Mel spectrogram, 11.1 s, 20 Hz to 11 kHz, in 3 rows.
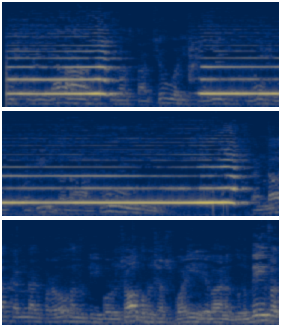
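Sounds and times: conch shell blasts: 0:00.1 - 0:01.8, 0:02.5 - 0:07.2.

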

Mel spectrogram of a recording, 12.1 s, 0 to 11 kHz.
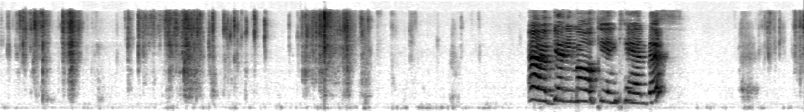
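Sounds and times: foil wrapper tearing and crinkling: 0:00.0 - 0:05.6, 0:11.4 - 0:12.0.

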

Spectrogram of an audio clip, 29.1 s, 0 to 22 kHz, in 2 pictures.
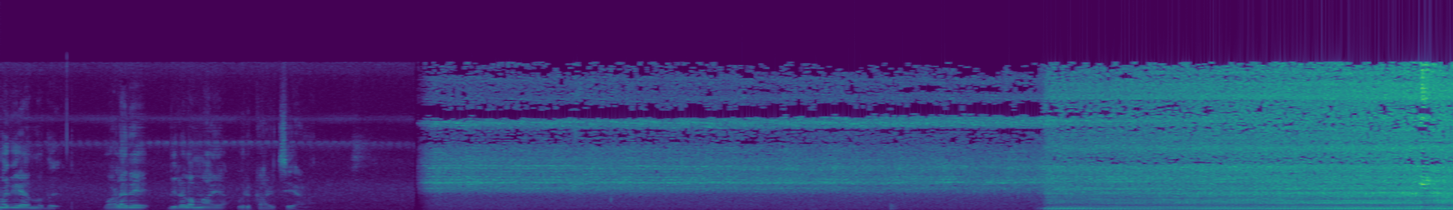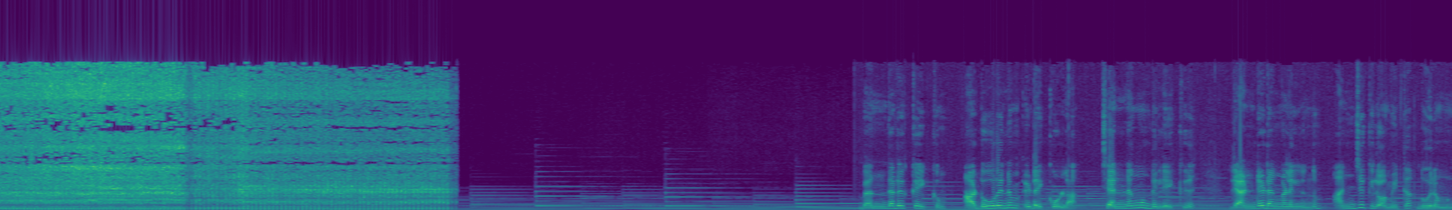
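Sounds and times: steady high hiss: 0:00.0 - 0:10.6
loud rough motor running: 0:10.4 - 0:19.1.

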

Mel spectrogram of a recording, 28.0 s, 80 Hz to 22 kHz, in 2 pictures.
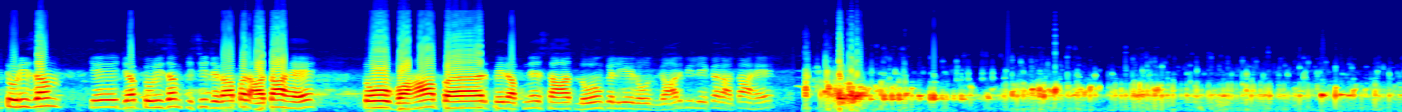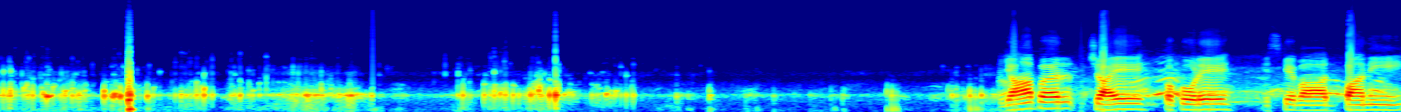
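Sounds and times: splash: 0:08.0 - 0:09.4
muffled underwater stream gurgling: 0:08.0 - 0:24.0.

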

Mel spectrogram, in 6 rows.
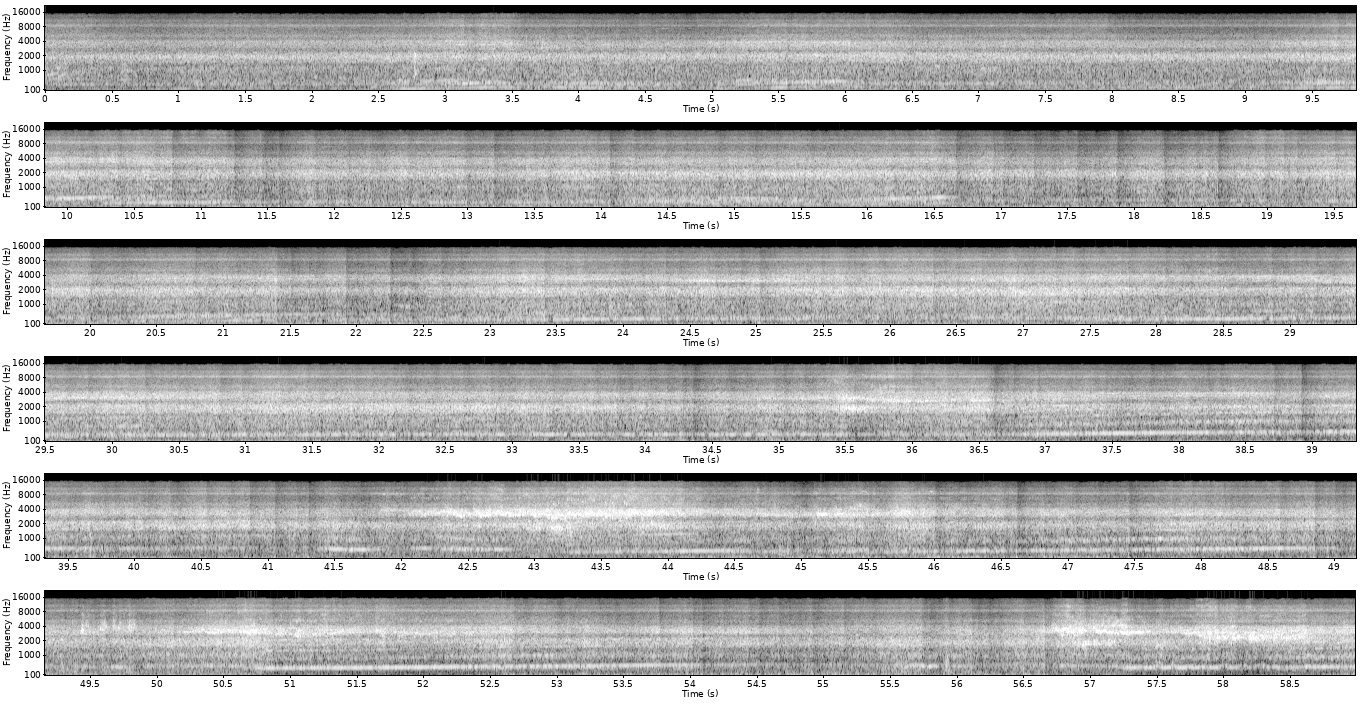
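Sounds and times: electric go-kart motor whining: 0:00.0 - 0:58.9.

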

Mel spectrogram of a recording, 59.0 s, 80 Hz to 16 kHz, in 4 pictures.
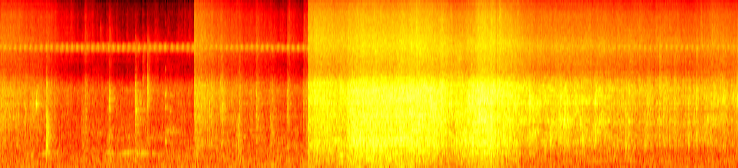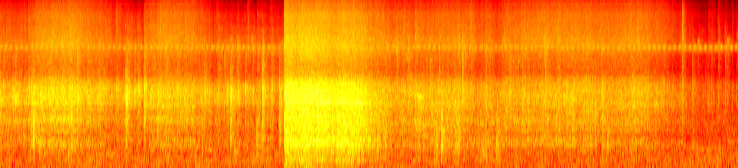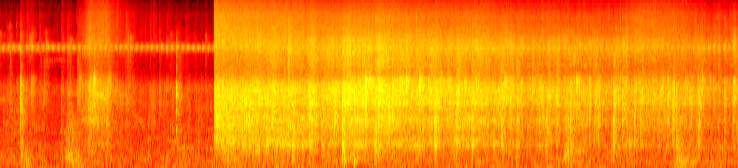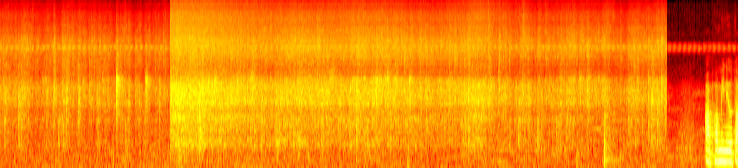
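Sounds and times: meat sizzling on grill pan: 0:00.0 - 0:01.2, 0:03.9 - 0:05.3, 0:06.2 - 0:29.0, 0:31.1 - 0:32.6, 0:33.8 - 0:57.6.

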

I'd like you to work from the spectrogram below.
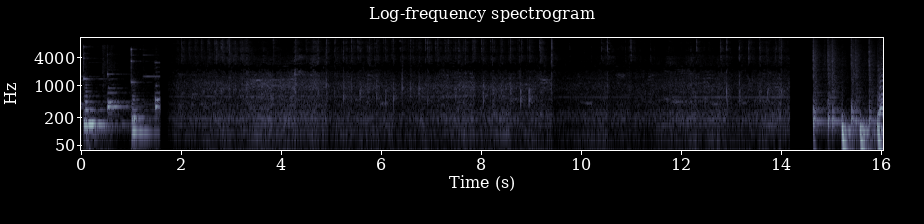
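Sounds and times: parrot claws scrabbling on floor: 0:01.9 - 0:14.2.

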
